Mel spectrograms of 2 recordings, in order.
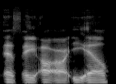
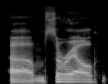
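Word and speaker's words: Sarell: So Foster Salyer was actually I can't pronounce his last name. It's Sarrel. Sorrell.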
